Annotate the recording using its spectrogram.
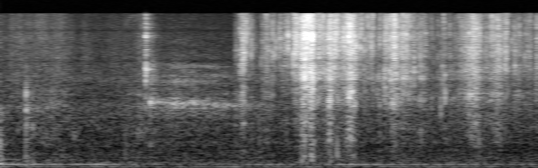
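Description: Pink plastic bubble-wrap packaging crinkling and rustling as it is handled and opened to take out a small Bluetooth module, starting about a second in and densest midway through.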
